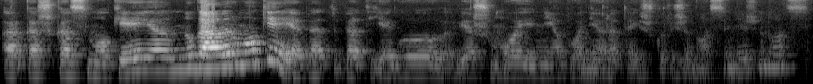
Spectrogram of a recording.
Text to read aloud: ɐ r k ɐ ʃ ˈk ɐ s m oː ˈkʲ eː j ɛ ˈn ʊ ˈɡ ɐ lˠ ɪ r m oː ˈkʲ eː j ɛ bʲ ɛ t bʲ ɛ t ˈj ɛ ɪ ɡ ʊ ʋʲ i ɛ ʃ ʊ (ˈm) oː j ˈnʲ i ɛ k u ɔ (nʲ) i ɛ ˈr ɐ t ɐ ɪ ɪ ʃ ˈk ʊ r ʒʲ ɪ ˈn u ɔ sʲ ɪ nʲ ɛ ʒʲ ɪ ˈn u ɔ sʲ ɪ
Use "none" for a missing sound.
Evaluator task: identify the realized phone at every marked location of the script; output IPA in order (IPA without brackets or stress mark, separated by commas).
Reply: m, nʲ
